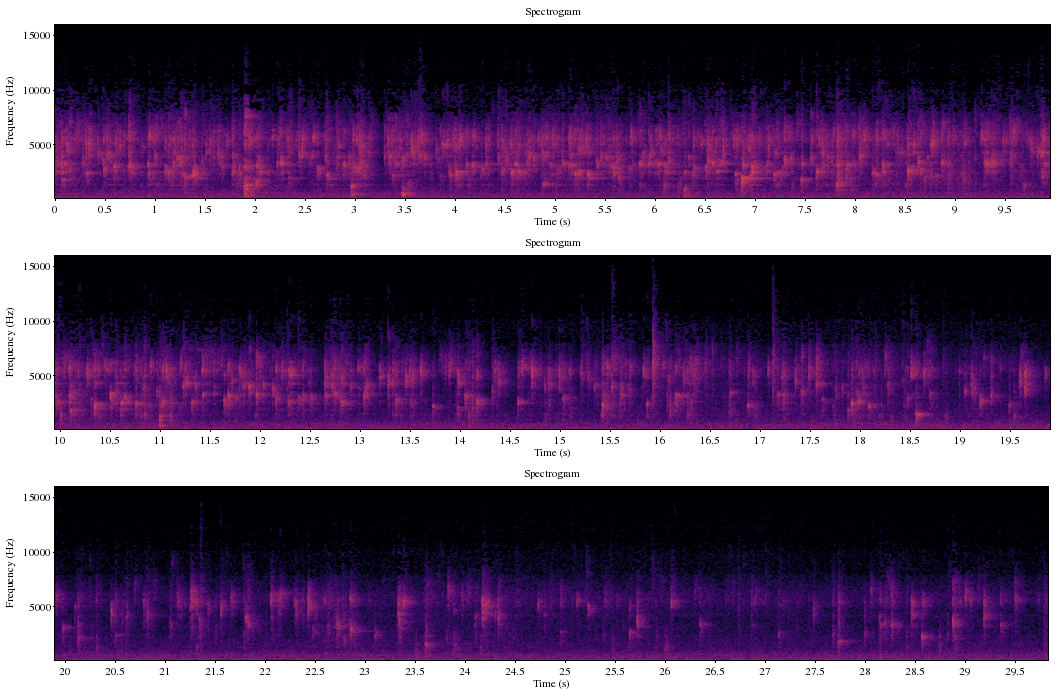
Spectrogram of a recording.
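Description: Hot oil sizzling and crackling in a black frying pan as spoonfuls of batter fry in it, a steady hiss full of small pops that gradually gets quieter.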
